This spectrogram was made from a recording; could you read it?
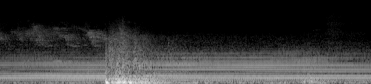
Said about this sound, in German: Was man hier hört, das sind Drohnen, die Anja Betzold von ihrem Zimmer aus aufgenommen hat. Israel, die hat ja ganz viele Drohnen im Einsatz. Und der Sound und auch Bombeneinschläge, die sind in Gaza praktisch durchpräsent.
